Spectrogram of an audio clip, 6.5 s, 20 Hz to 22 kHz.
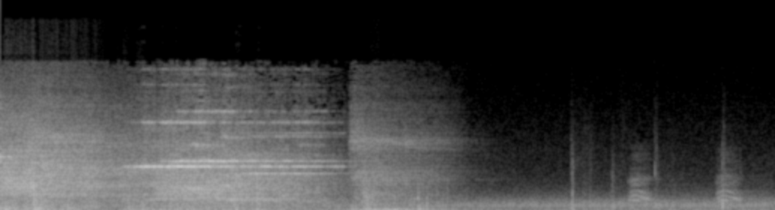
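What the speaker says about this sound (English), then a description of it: "The train will be arriving shortly." A train in the video game Heart of the Kingdom 2 pulls in with loud, sustained wheel squeal that fades into rumbling, followed by a few crow caws further off.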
